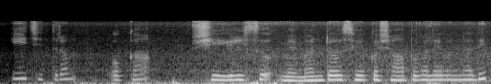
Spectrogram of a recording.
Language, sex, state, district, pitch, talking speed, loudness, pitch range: Telugu, female, Telangana, Mahabubabad, 210 Hz, 95 wpm, -16 LUFS, 200-220 Hz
